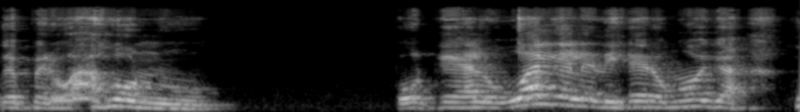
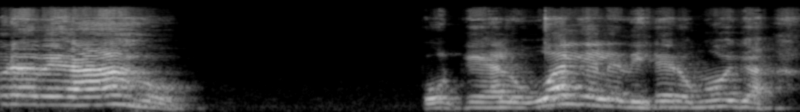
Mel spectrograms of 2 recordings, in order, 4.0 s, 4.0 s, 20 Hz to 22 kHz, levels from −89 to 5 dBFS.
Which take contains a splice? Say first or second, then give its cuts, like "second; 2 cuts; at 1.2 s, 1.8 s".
second; 1 cut; at 2.0 s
